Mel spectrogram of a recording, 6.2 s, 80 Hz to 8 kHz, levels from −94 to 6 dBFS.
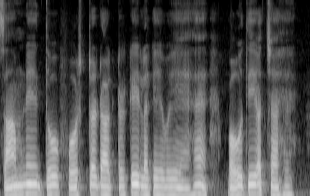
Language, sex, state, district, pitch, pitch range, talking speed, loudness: Hindi, male, Rajasthan, Jaipur, 120 Hz, 115-130 Hz, 115 wpm, -16 LUFS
